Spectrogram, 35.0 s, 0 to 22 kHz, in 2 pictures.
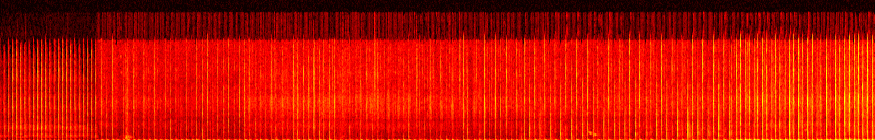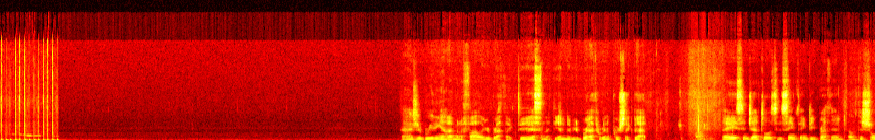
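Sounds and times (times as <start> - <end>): percussive massager tapping: 0.0 - 18.7.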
